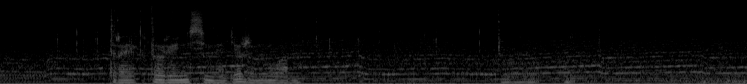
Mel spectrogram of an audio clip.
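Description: A racing car engine screams at high revs, climbing in pitch and briefly dropping with each gear change.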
